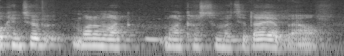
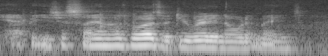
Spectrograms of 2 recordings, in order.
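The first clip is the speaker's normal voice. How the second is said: ordinary talk, nothing marked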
